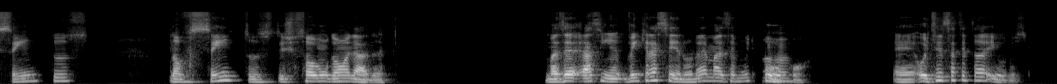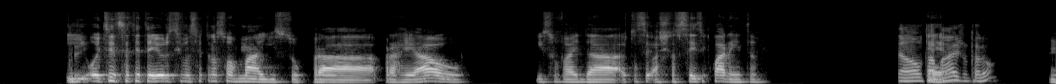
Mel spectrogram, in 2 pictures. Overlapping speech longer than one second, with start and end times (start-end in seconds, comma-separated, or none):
none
